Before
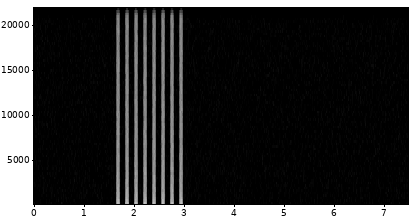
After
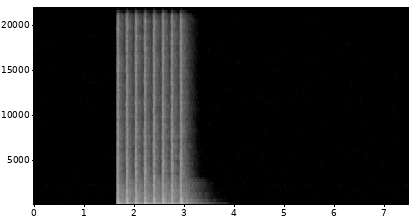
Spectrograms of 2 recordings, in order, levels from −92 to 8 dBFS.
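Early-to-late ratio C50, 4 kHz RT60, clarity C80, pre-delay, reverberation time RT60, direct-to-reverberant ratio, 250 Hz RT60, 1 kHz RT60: 9.5 dB, 0.55 s, 12.0 dB, 13 ms, 0.80 s, 7.0 dB, 0.90 s, 0.80 s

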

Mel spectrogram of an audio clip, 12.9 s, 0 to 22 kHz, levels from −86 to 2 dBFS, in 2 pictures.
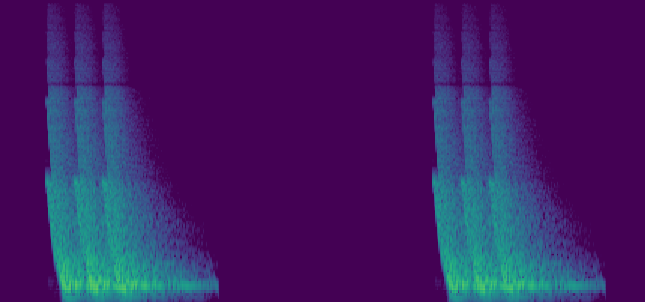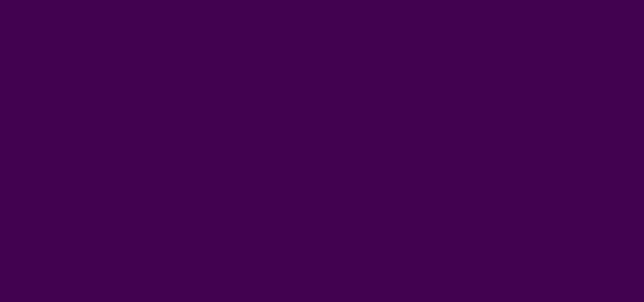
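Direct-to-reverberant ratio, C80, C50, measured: -11.5 dB, 2.5 dB, -0.5 dB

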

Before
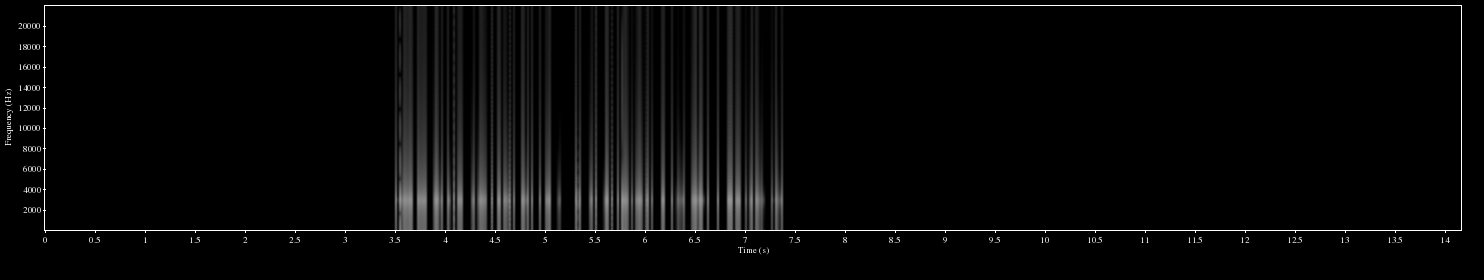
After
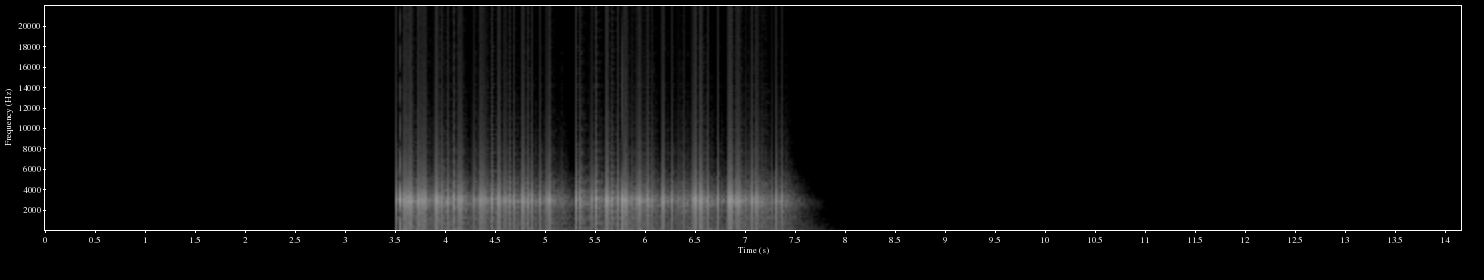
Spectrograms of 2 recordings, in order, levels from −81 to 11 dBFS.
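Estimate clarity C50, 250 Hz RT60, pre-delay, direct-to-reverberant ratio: 9.0 dB, 1.1 s, 21 ms, 6.0 dB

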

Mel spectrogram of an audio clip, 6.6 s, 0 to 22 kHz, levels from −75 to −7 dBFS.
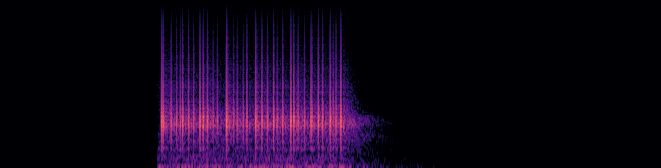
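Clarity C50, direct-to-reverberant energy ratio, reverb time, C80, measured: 11.5 dB, 4.0 dB, 1.2 s, 13.5 dB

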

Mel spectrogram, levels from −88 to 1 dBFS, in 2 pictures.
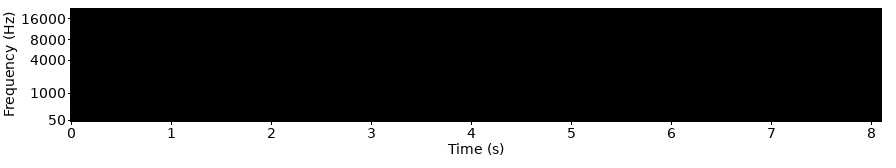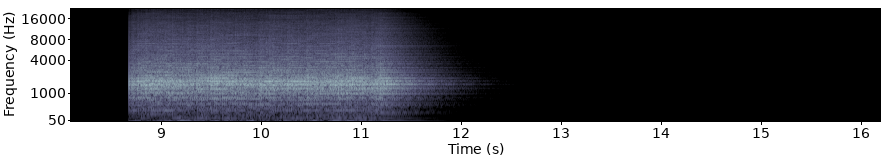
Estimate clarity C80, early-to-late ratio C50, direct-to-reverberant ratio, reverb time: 2.0 dB, -0.5 dB, -7.5 dB, 1.3 s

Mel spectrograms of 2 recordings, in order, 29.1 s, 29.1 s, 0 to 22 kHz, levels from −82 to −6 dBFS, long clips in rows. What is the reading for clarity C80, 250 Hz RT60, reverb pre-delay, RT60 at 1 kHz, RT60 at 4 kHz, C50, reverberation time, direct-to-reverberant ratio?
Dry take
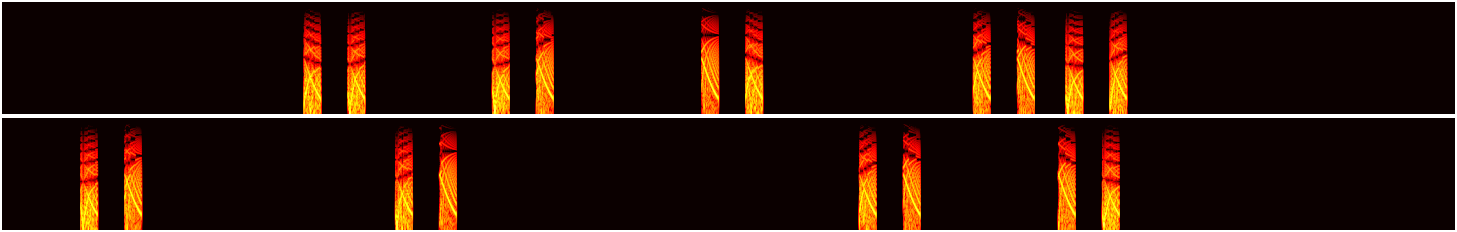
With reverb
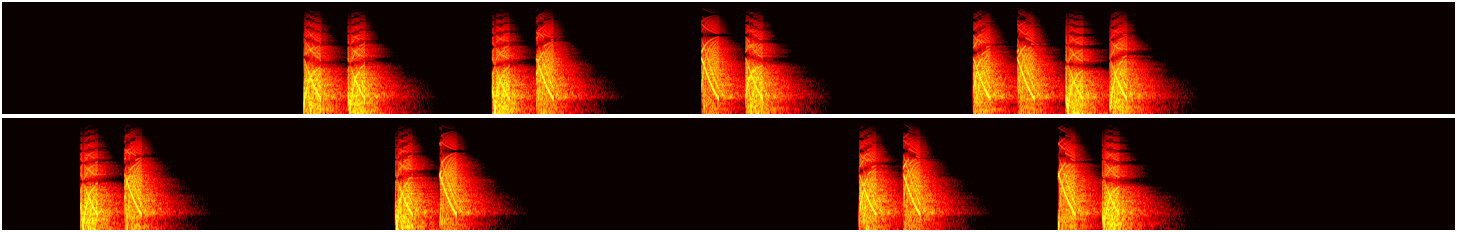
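11.0 dB, 0.85 s, 36 ms, 0.75 s, 0.50 s, 8.0 dB, 0.75 s, 7.0 dB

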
